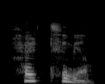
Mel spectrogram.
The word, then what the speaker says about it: 핥으며: This one is pronounced as 할 in isolation, but it is followed by a vowel of the next letter. So linking or liaison occurs, and 티읕 moves to the next letter. So 으 becomes 트. So this is pronounced like 할트며, 할트며.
